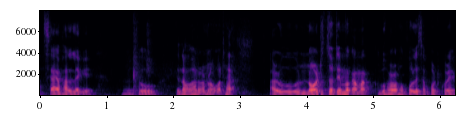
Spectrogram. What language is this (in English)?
Assamese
